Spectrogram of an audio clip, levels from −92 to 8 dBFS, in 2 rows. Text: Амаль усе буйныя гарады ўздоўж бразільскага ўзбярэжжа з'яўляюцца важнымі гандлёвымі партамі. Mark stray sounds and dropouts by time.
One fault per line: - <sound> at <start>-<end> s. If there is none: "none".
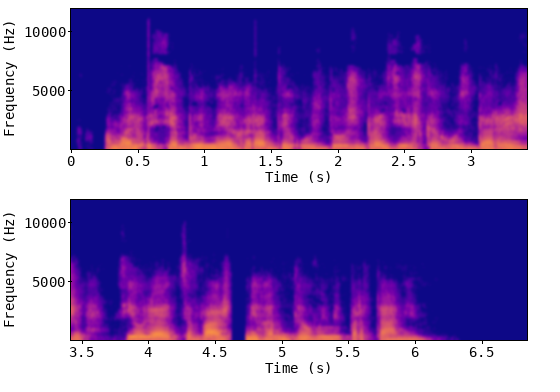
- dropout at 4.6-4.7 s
